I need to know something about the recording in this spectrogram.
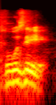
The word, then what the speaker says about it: Jose: Now that can be pronounced in various ways. You can pronounce it as Jose or Jose or Jose.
